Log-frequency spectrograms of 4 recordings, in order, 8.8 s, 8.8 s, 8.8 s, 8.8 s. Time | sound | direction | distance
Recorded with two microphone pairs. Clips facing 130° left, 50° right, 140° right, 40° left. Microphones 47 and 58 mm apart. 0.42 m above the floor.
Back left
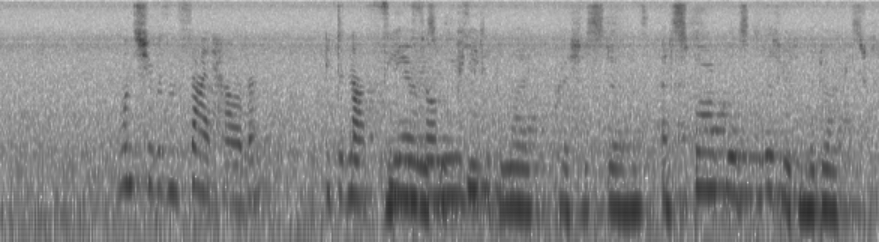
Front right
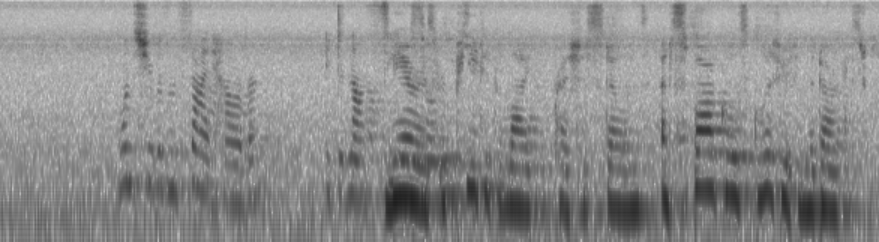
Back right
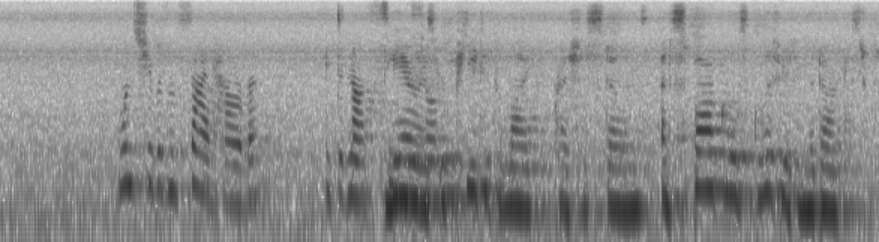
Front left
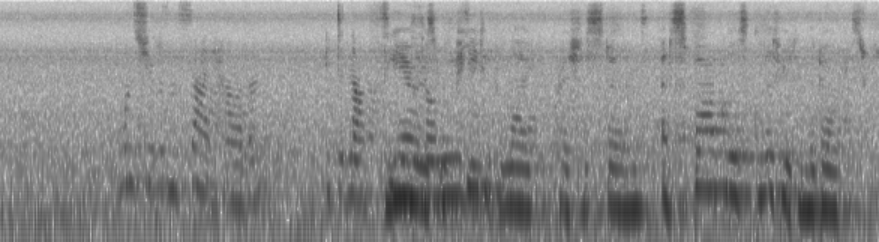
1.2 | a woman speaking | 135° right | 3 m
3.9 | a woman speaking | 85° right | 2.5 m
